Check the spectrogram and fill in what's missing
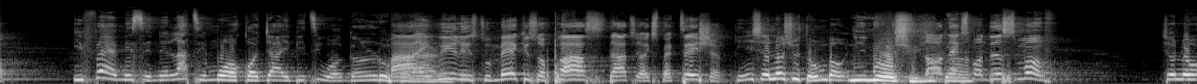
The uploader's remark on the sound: Preached at TAC Powerline District, Lagos Nigeria.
